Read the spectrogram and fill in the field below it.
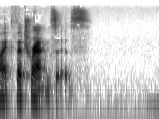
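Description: A woman speaks briefly close to a microphone.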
